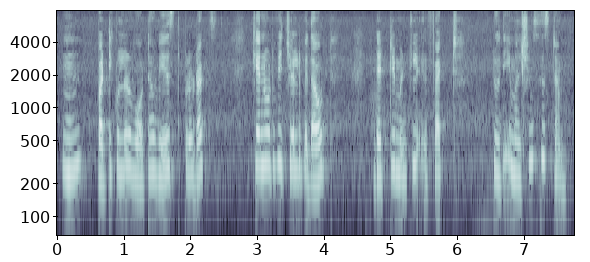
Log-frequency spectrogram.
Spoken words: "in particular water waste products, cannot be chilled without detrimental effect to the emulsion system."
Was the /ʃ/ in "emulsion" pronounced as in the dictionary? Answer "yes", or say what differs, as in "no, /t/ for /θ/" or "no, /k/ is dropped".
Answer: yes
